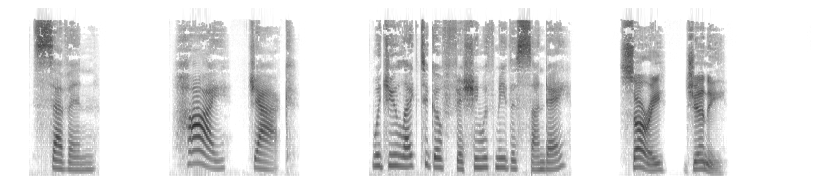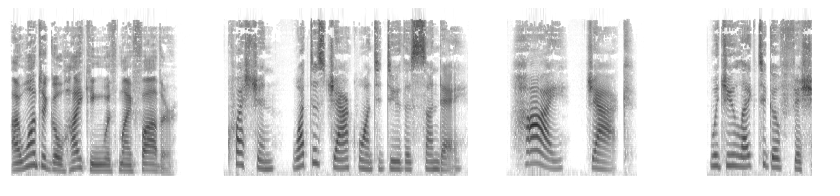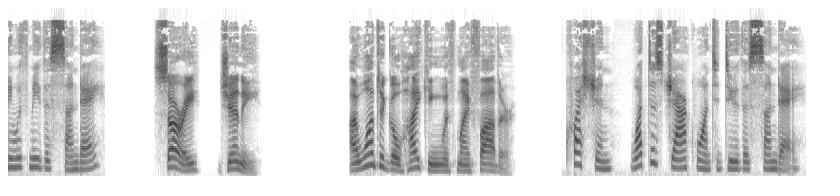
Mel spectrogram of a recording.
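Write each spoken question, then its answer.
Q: Question, what does Jack want to do this Sunday?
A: Go hiking with his father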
